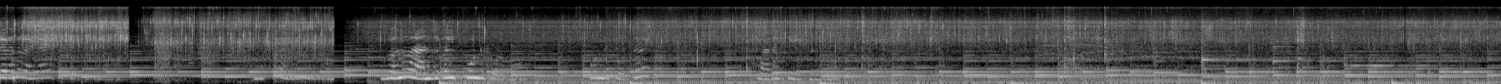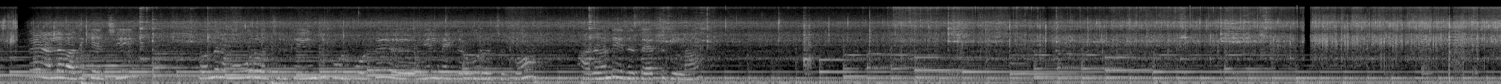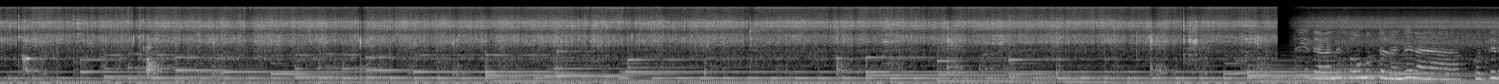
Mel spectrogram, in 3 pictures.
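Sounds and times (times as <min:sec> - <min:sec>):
food sizzling in hot oil: 0:00.0 - 0:45.0
metal spoon stirring: 0:10.4 - 0:11.2, 0:16.3 - 0:17.7, 0:24.4 - 0:27.8, 0:29.2 - 0:42.8.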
